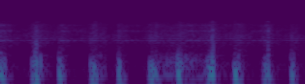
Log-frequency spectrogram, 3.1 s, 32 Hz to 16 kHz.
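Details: Stethoscope on a woman's chest, her own heart: soft, regular low thumps about 100 beats a minute with light background hum; normal heart sounds.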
